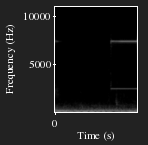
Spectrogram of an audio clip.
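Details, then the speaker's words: Arcade monitor chassis: multimeter gives a steady, unbroken high continuity beep across the horizontal output transistor, showing it is shorted and blown. "The hot on this chassis is shorted."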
